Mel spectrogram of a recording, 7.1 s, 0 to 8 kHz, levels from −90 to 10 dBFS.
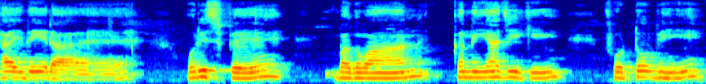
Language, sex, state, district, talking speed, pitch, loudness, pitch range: Hindi, male, Haryana, Jhajjar, 100 wpm, 160 Hz, -16 LUFS, 150-170 Hz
